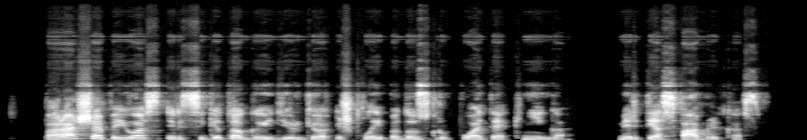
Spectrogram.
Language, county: Lithuanian, Vilnius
